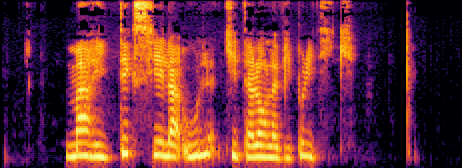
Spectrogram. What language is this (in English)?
French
